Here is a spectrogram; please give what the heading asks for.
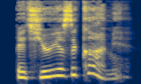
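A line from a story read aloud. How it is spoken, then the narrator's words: Count exclaiming. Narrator (Russian): воскликнул граф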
